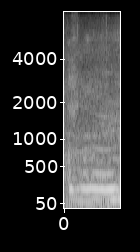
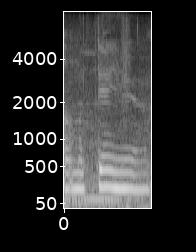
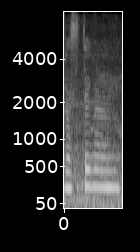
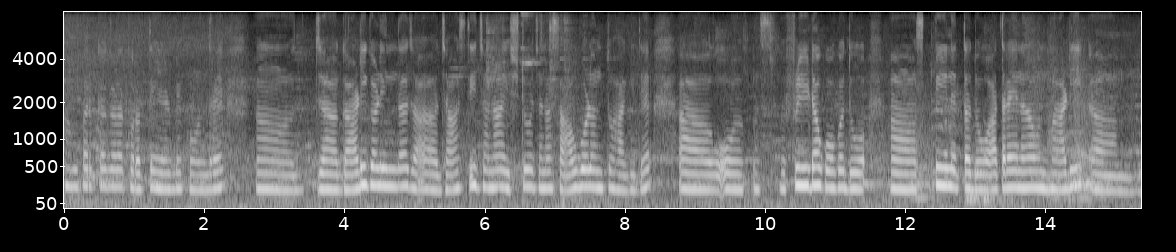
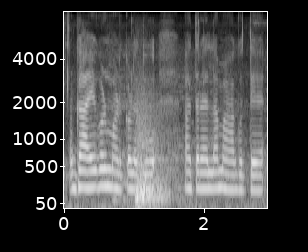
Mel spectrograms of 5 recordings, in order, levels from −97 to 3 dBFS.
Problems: background sounds at intervals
